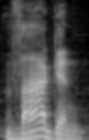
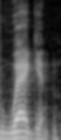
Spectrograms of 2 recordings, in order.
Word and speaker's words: Krankenwagen: The tricky part here is the W, the V, which is pronounced like the English V. The English mispronunciation here is Krankenwagen, for example. Krankenwagen. So it's Wagen, not wagon.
